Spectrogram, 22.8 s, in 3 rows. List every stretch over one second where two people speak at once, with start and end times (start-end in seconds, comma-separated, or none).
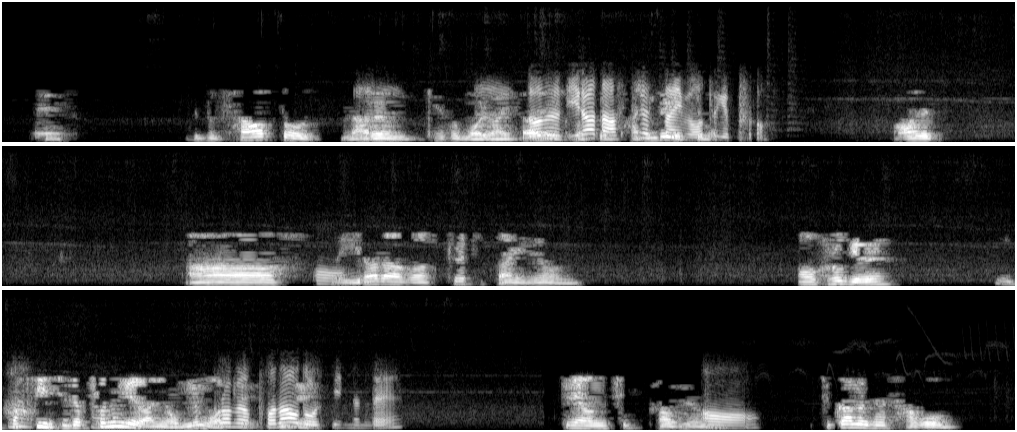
3.5-5.4, 15.8-17.5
